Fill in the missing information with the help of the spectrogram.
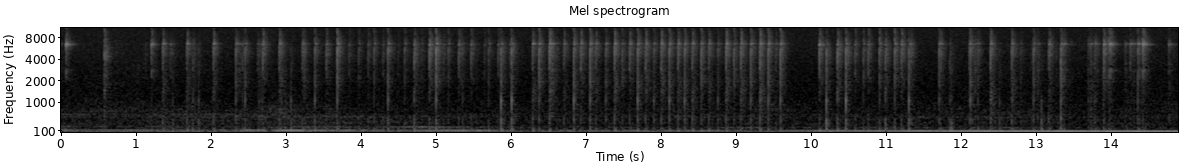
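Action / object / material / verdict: tap / small glass jar with metal lid / glass / none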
